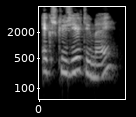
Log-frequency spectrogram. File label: excuse me, dutch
